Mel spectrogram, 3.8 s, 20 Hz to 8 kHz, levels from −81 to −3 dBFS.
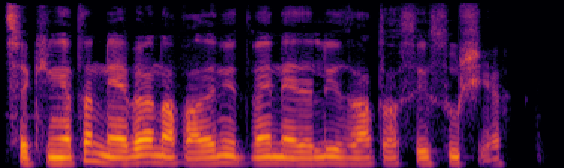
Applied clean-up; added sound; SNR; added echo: none; none; none; none.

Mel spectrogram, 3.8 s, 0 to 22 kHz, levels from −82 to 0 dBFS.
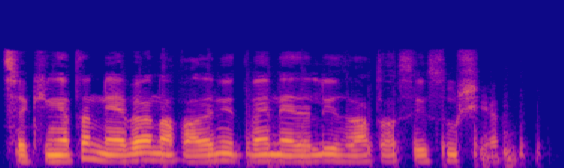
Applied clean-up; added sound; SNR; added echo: neural mask model RNNoise.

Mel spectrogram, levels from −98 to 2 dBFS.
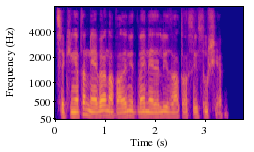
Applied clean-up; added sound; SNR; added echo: neural mask model Resemble Enhance denoiser.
